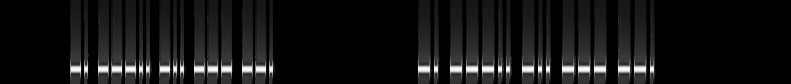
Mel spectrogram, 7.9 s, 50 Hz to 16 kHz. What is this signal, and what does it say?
Morse code, heard as a keyed tone, about 38 wpm, 700 Hz. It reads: N8DOG N8DOG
